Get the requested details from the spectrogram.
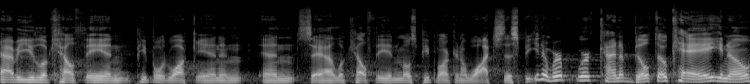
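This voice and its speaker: Heard in a very clean recording with a silent background, a man with a plain, everyday voice speaks at a fairly low pitch and a fairly quick pace, with ordinary pitch variation and hardly any pauses. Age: 60s. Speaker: podcast host, pastor. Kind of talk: casual interview.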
